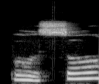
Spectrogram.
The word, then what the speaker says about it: Basa: Kalau dalam bahasa Jawa, pengucapannya bukan bahasa, tapi menjadi Basa Ngoko Lugu.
